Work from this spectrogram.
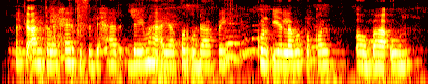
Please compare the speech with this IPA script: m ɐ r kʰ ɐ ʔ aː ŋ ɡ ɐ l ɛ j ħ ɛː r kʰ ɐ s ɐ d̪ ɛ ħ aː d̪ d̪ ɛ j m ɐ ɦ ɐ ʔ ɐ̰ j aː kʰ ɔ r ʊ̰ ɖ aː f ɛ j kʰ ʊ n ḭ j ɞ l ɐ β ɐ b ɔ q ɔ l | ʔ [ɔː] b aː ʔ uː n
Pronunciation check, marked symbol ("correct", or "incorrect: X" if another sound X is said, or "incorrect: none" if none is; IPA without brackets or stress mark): correct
